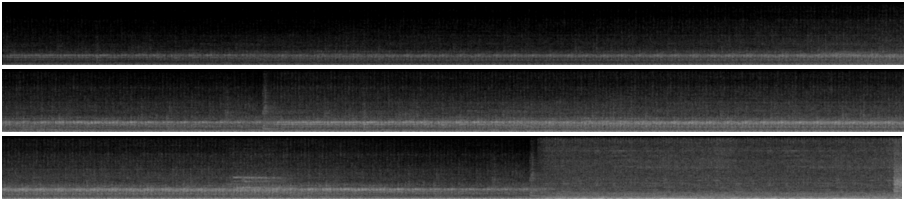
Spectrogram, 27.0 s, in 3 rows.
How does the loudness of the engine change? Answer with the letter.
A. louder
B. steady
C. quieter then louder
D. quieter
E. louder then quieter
A.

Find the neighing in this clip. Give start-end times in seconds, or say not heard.
8.2-9.8, 20.2-20.9.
